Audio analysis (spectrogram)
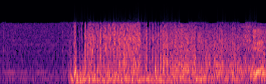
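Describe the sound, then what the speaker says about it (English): One sudden heavy boom from UN fleet naval guns firing point blank at Wolmi island, followed by a loud rumbling roar that carries on to the end. "the UN fleet fire point blank at the island"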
